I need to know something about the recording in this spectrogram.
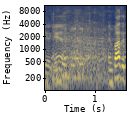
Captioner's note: laughing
